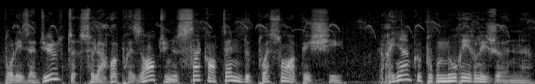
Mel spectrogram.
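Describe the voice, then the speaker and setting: A man narrates a nature documentary in a scripted, storytelling register. His mid-pitched voice moves through a lively range of intonation, with clear bird and animal ambience behind it. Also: normal speed, a little hiss or hum. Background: birdsong and natural ambience.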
